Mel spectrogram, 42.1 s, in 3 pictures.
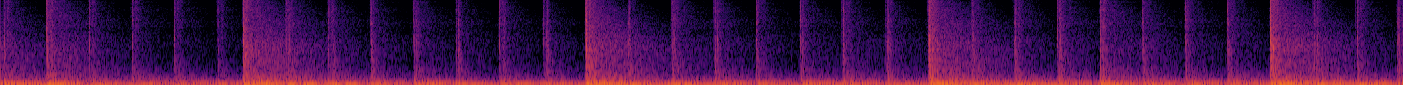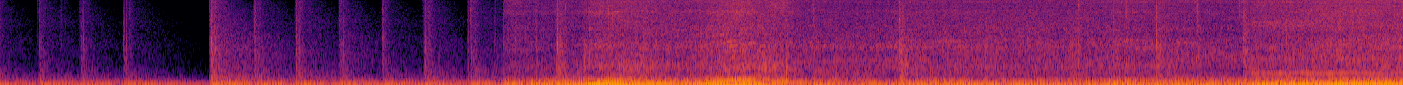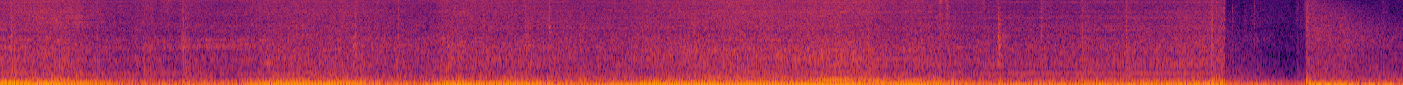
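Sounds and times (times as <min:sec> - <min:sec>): engine revving under load: 0:19.1 - 0:40.4.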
